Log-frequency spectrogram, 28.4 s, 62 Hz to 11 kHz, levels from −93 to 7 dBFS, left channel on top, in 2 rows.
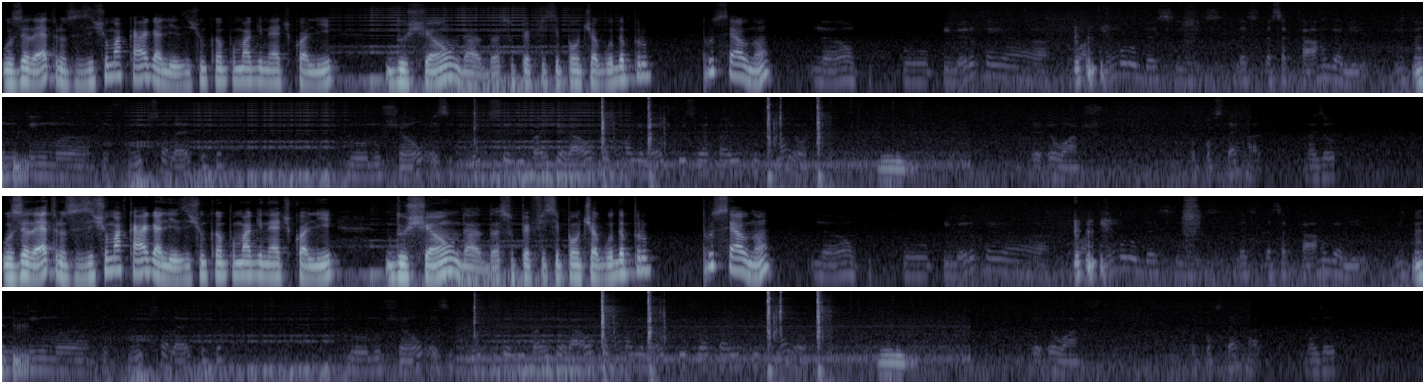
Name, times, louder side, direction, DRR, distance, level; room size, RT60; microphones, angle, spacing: voice 1, 0.0-3.4 3.8-6.5 7.0-7.7 10.8-10.9 14.1-14.2 23.0-23.3, right 4 dB, 50° right, 0.6 m, -35 dB
sound 1, 2.3-6.4 11.7-11.9 12.7-20.5, left 1 dB, 70° left, 2.3 m, -55 dB
voice 2, 8.0-8.6 9.0-16.5 17.6-22.3 24.4-25.3 26.1-26.9 27.2-27.5, left 1 dB, 35° left, 6.1 m, -60 dB
sound 2, 9.4-26.7, equal, 10° left, 5.6 m, -66 dB
Computer keyboard, 18.7-23.9, right 8 dB, 35° right, 1.6 m, -46 dB
head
